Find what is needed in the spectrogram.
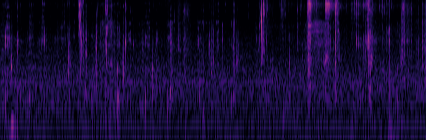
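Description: Close-miked eating of a parmesan chicken wing: irregular crisp bites, crunching and chewing. The crunches come thicker and sharper about six seconds in.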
